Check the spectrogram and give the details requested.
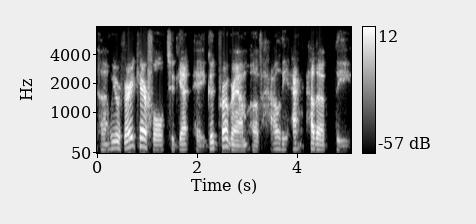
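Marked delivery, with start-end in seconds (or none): none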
